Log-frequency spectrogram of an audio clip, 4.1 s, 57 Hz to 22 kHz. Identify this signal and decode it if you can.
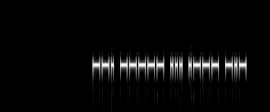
Morse code, heard as a keyed tone, about 34 wpm, 700 Hz. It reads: G0SJK
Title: DXCC-100 Call Signs - 5 Characters - 35wpm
